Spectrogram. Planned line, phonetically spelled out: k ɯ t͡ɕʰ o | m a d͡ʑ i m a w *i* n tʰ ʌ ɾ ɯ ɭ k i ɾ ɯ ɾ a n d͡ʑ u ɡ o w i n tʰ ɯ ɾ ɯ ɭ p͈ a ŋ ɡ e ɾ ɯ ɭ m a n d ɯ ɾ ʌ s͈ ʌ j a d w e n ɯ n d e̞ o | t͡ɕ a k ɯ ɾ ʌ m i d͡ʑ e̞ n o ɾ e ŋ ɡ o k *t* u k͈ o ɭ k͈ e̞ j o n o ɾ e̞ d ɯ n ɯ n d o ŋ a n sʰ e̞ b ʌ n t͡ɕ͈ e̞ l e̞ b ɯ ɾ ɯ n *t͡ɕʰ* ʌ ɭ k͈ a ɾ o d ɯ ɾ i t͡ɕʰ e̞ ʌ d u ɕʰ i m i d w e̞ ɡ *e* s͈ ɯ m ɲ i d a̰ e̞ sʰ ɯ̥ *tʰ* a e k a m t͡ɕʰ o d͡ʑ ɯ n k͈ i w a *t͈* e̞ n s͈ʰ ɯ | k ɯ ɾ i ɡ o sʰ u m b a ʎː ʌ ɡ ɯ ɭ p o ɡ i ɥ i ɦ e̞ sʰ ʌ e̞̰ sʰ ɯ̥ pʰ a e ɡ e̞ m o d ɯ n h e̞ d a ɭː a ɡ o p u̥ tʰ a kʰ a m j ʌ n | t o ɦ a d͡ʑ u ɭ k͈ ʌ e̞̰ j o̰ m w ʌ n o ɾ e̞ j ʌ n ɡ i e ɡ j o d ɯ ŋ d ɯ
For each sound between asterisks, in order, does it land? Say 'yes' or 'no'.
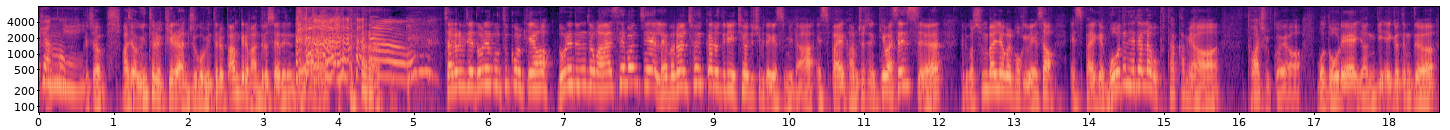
yes, yes, yes, yes, no, no

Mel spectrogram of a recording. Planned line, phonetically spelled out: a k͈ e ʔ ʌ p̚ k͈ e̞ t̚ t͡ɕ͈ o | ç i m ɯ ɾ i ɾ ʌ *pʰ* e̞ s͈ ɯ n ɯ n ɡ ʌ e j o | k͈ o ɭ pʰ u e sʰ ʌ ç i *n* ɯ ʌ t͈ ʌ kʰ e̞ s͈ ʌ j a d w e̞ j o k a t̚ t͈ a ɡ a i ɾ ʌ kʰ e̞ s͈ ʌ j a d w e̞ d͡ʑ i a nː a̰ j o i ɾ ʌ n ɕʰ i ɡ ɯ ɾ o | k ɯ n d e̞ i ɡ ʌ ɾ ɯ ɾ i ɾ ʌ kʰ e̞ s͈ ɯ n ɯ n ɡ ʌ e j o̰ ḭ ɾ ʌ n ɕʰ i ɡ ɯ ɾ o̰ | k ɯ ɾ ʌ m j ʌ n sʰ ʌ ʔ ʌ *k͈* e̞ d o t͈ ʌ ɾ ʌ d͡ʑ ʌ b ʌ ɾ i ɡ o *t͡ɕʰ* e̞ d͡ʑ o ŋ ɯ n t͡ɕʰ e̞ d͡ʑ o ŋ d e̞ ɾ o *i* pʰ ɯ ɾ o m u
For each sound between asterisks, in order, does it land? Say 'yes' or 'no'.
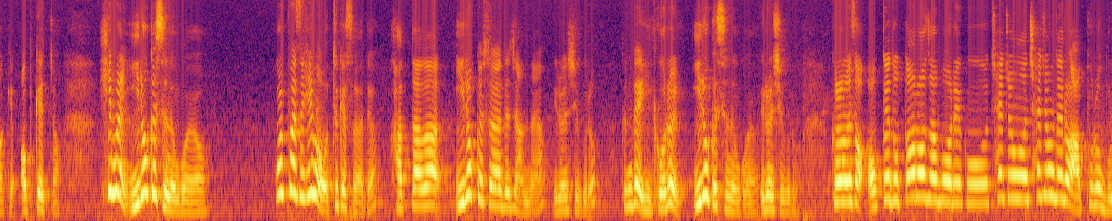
no, no, yes, yes, no

